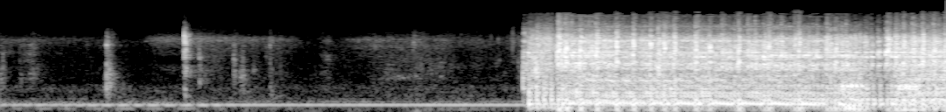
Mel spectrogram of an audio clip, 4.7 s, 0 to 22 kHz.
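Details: Husqvarna 450 X-Torq chainsaw, starting to adjust carb: quiet ticking, then fires at once into loud steady high buzz holding even; healthy, normal running.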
